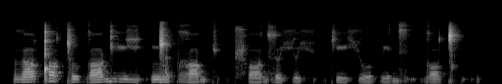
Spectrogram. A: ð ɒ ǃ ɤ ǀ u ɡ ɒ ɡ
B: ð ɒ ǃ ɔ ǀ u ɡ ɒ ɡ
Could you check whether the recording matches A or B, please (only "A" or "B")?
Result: B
